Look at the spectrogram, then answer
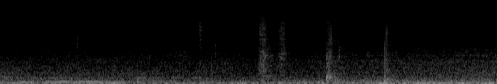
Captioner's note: feet shuffling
